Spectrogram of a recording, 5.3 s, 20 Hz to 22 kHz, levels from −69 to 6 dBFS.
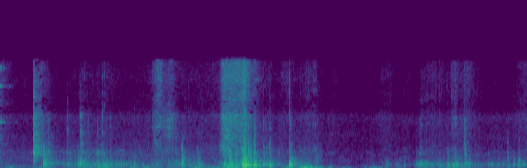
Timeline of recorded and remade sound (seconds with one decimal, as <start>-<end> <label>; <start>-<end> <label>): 0.0-5.3 recorded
